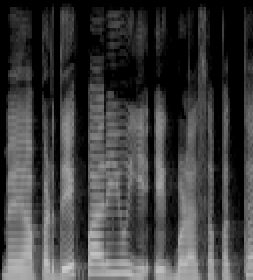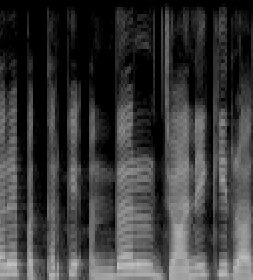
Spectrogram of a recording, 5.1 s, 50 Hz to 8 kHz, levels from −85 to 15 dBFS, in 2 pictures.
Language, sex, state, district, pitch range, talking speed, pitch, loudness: Hindi, female, Goa, North and South Goa, 195-265 Hz, 215 wpm, 215 Hz, -17 LUFS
